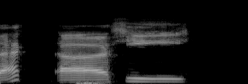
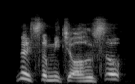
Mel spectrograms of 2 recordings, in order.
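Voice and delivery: put-on pitched-up elderly man's voice; 8 semitones higher, 3 dB louder than usual. Voicing the imp familiar Wink greeting the party: Wink in an old man voice. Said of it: "Sound like an old man".

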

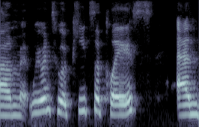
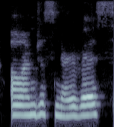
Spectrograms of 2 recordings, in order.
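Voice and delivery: put-on sexy voice, spoken from side of mouth. Retelling how a partner spoke during role play: imitating a sexy side-of-mouth line. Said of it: "out of the side of his mouth, real sexy".

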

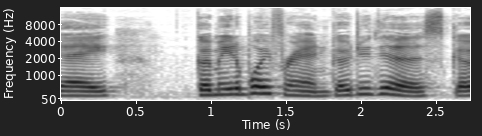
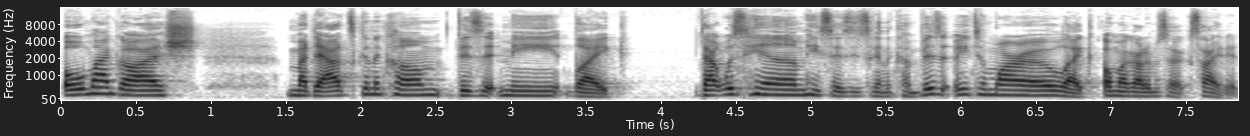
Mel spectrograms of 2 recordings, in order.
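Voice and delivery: ordinary talk, nothing marked

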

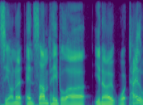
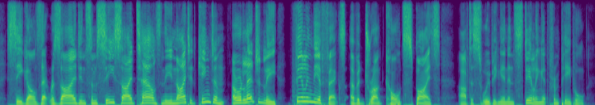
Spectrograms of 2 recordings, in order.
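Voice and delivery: little mock newsreader voice, higher; 3 semitones higher, 3 dB louder than usual. Reading a news article aloud to the co-host Taylor: little newsreader voice. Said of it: "in a little newsreader voice".

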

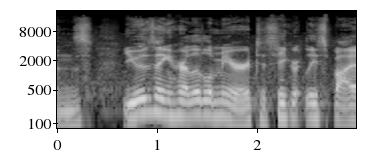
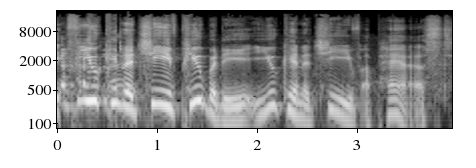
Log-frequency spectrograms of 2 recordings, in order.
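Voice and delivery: raised, high put-on American southern accent; 7 semitones higher, 7 dB louder than usual. Quoting a movie line after being asked for a southern accent, in that accent. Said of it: "Where's your southern accent?".

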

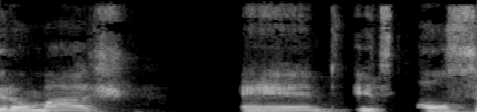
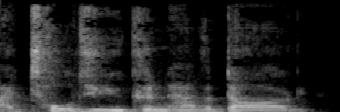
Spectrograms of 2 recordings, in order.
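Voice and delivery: mock-angry, put-on scolding tone. Retelling how a girlfriend woke her boyfriend and scolded him, mock-angry scolding. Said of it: "she's just like she's mad".

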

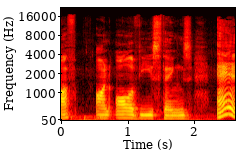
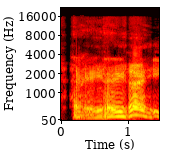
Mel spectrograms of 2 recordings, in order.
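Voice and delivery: rough, pitched-up cartoon voice; 5 semitones higher, 3 dB louder than usual. Joking about how a greeting sounded: Fat Albert voice. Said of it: "It was like, uh, Fat Albert".

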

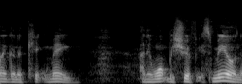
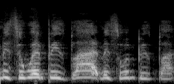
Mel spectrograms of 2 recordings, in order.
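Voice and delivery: put-on children yelling, very high-pitched; 7 dB louder than usual. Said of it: "go outside and shout".

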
